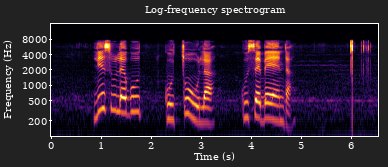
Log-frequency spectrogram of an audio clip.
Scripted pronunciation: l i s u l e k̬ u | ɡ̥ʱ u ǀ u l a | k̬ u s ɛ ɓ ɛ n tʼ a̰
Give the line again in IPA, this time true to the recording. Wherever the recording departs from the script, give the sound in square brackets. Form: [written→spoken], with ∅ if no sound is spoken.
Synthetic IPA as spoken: l i s u l e k̬ u | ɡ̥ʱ u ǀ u l a | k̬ u s ɛ ɓ [ɛ→ɛː] n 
